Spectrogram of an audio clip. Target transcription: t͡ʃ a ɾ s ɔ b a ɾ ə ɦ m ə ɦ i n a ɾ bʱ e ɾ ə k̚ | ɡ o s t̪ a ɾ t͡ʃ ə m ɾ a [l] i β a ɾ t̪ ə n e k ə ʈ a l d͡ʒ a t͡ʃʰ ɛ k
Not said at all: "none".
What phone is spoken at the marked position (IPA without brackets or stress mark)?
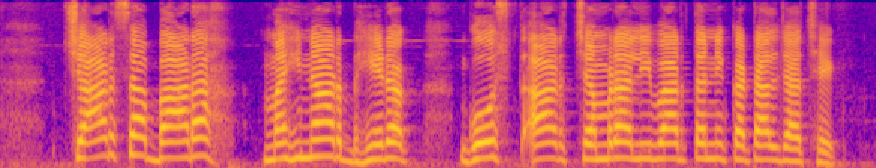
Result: l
